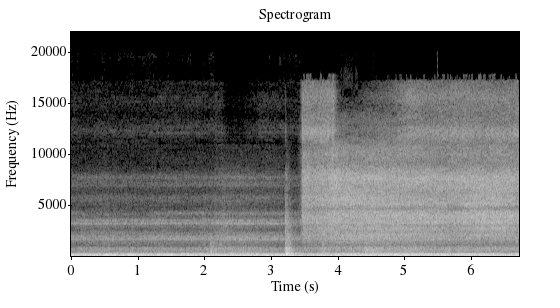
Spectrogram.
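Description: An Iwata Supernova spray gun spraying clear coat, a loud continuous airy hiss over low rumble, with a sharp click before the spray brightens and holds steady.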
